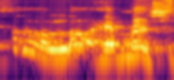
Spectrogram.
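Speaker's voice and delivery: words broken up by laughter throughout. Reacting to a guest introduction being read out, laughing while talking. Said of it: "Stop laughing, bro".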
